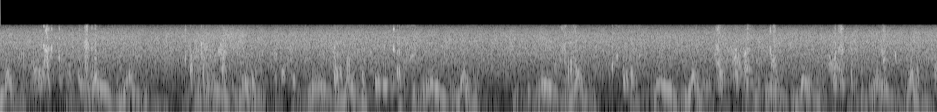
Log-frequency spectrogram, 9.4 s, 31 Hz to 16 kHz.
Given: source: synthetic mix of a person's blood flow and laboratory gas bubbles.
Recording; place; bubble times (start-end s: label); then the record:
Doppler ultrasound of blood flow; precordium
0.20-1.03 s: bubbles
1.82-2.30 s: bubbles
2.47-2.65 s: bubbles
2.73-2.97 s: bubbles
3.29-3.53 s: bubbles
3.57-4.17 s: bubbles
5.54-5.85 s: bubbles
6.08-6.41 s: bubbles
7.00-7.80 s: bubbles
8.13-8.65 s: bubbles
8.74-8.99 s: bubbles
9.08-9.22 s: bubbles
9.32-9.38 s: bubbles
From the record:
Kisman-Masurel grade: 333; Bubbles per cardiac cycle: rolling drumbeat, 9 or more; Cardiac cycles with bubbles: 50 to 99%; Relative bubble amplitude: loud (0.450 to 0.775); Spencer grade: 3 (all of the cardiac periods contain showers or single bubble signals, but not dominating or overriding the cardiac motion signals); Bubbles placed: only in the low amplitude regions of the cardiac cycle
